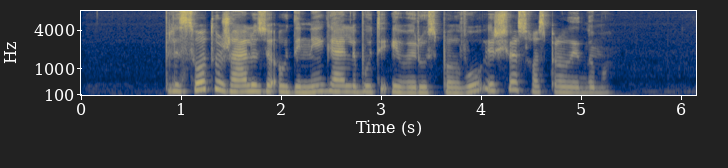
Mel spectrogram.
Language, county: Lithuanian, Vilnius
